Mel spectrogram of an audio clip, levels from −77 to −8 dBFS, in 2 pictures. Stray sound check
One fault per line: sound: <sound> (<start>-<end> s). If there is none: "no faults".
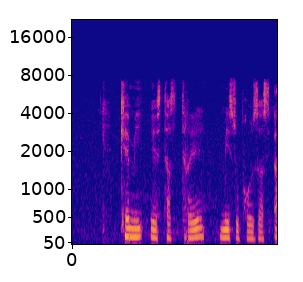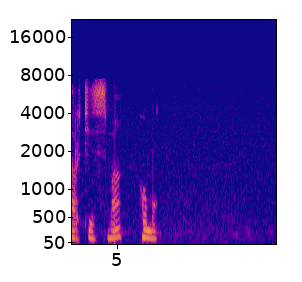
no faults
